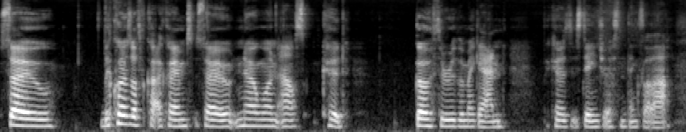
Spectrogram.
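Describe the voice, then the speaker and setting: A woman's fairly low voice at a fairly quick pace, with fairly even intonation, on a very clean recording with a silent background. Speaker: book vlogger. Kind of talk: casual chat. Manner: hesitant, many fillers.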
